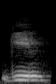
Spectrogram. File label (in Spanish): "guil", Silabas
